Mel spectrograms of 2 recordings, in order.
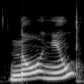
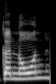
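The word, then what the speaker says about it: known: form क्या होगी नो नो न्यू नोन लिखते इसको हम के के साथ है लेकिन इसको पढ़ेंगे नोन क नोन नहीं पढ़ना के इ silent fall fail fallen drive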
